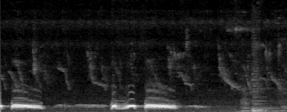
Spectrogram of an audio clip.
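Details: Pet dove calling very loudly: a long steady coo, then a short note with a quick wavering double pulse, followed by another drawn-out falling coo, with quiet pauses between.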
